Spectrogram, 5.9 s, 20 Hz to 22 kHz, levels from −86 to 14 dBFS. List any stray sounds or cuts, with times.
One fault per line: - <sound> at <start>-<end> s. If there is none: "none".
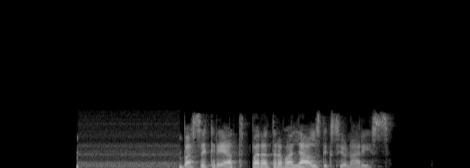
none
